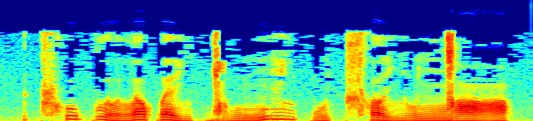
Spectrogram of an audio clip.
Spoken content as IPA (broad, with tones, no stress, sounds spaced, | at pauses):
ʈ͡ʂʰ u˥˧ p l ʊ˨˩ l ʌ˥˧ p ɛ˧˩˧ ʎ ɡ͡ǀ u˨˩ ŋ i˥˧ ʎ p u˨˩ t͡ɕʰ ʌ˧˩˧ ʎ u˩˧ ŋ͡ǀ ɑ˧˩˧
